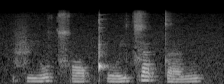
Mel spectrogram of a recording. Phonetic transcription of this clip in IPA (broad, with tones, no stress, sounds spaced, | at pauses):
f iː˨˥ w t͡sʰ ɔː˨˥ p̚ kʰ uː˨˥ j t͡s ɐ˥ t̚ t̪ ɐ˨˥ ŋ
